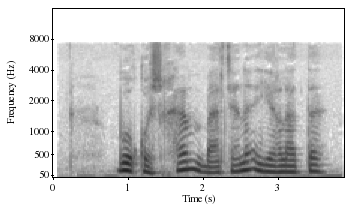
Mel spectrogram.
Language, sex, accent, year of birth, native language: Uzbek, male, Samarqand, 2002, Uzbek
